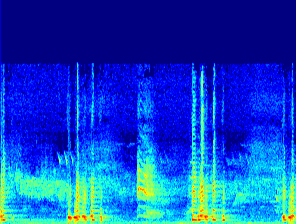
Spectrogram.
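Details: Trumpeter swan pair in spring courtship, trumpeting to renew their bond and mark territory; loud brassy honk series come in three bouts about two seconds apart, with a softer hoarse call between and thin background whistling.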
